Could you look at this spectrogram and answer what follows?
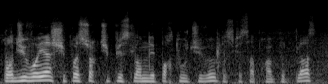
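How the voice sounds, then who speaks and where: Faint traffic hums in this outdoor street-side clip, where a man talks through a gear review in loose, slangy chatter full of verbal tags. He speaks very fast, with a slightly high and somewhat mellow voice, as a video creator.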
